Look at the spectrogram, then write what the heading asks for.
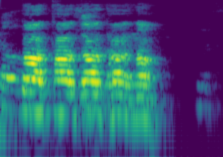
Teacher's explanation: देखिए सीधे सीधे जीभ जाके दांत में लड़ रही है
